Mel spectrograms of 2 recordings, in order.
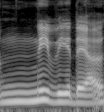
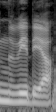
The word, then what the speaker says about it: Nvidia: Men vad som mer har hänt i veckan som nog absolut ingen börsintresserad har missat, det är ju att Nvidia... Förlåt, jag får inte säga Nvidia, utan det ska vara Nvidia.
